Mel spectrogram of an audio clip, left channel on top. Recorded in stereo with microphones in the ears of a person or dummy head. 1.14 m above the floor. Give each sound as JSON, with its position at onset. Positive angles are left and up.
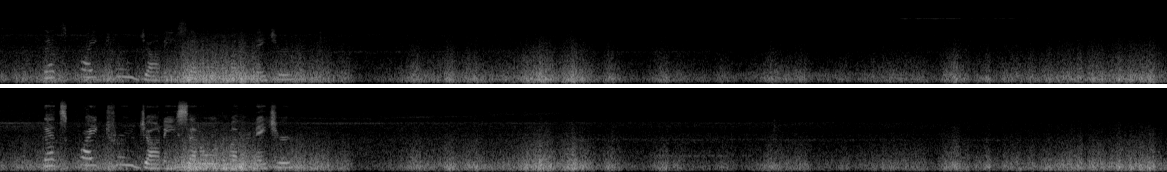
{"t": 0.4, "sound": "a woman speaking", "side_deg": -65}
